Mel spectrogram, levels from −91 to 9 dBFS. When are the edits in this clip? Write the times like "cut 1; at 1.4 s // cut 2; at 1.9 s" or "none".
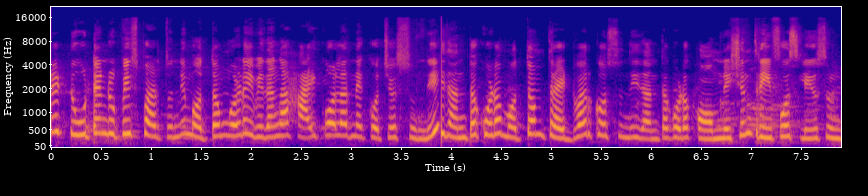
cut 1; at 3.9 s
